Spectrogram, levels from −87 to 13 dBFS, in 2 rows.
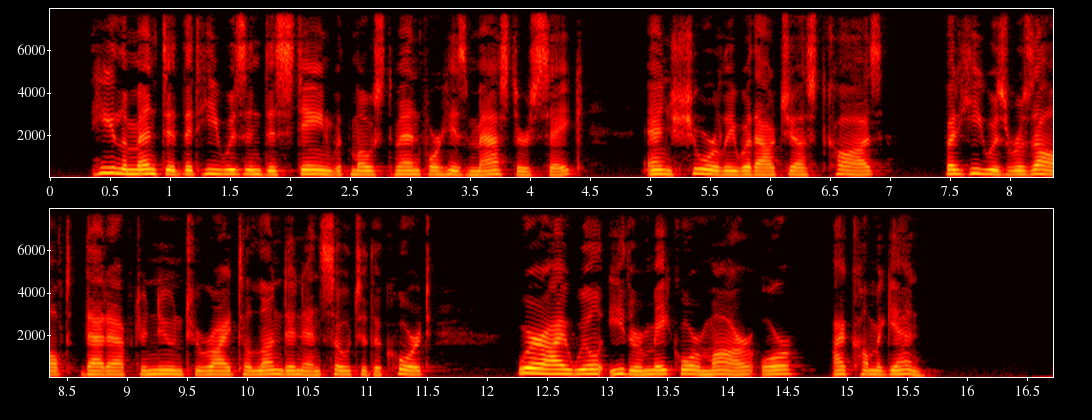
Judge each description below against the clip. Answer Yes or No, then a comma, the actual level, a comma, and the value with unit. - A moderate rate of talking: Yes, average, 170 wpm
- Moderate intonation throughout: No, narrow, 1.8 semitones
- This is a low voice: No, medium, 180 Hz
